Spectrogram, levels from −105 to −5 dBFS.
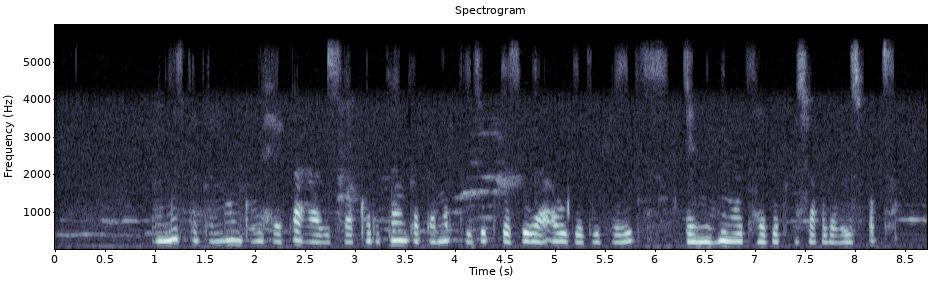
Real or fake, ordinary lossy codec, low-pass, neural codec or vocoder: real; none; 5.4 kHz; none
